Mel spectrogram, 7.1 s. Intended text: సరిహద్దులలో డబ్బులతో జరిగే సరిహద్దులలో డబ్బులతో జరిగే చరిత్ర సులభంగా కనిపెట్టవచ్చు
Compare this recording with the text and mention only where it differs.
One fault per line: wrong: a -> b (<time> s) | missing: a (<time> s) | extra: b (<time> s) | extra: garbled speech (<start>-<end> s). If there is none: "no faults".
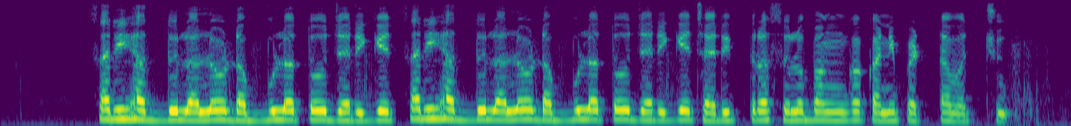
no faults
